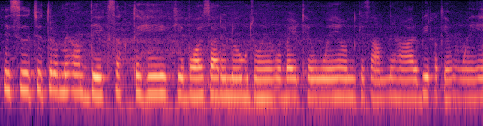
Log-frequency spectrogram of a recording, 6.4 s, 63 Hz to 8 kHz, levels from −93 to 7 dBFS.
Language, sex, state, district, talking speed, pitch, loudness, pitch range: Hindi, female, Punjab, Pathankot, 225 wpm, 195 Hz, -16 LUFS, 190-215 Hz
